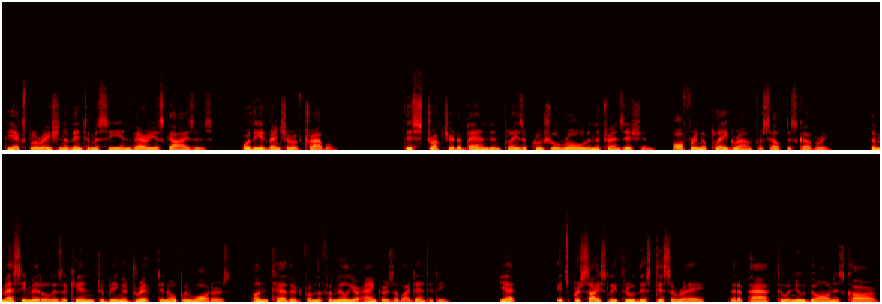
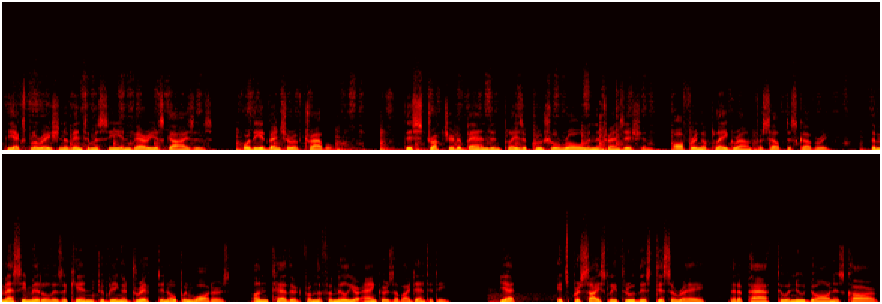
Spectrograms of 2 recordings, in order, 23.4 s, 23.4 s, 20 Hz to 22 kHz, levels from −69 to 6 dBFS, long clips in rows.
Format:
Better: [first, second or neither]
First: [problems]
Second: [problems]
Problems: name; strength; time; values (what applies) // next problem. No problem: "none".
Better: first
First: none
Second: household noises; noticeable; throughout; 15 dB below the speech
